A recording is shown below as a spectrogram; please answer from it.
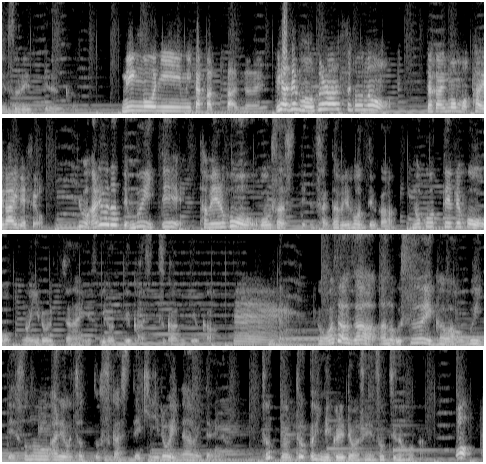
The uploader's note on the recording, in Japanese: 音質悪いです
